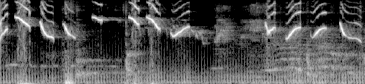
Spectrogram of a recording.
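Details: Energetic song of a wild cinereous tit: crisp high whistles, each falling sharply in pitch, repeated roughly three times a second in uneven groups.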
